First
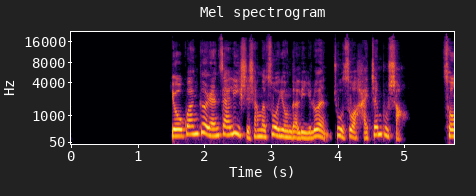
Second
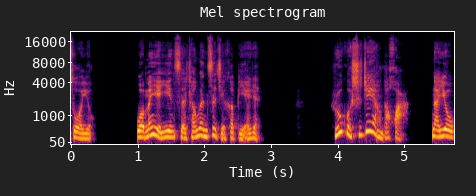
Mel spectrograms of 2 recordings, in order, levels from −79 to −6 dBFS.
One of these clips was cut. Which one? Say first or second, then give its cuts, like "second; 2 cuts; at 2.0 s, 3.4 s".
second; 1 cut; at 1.8 s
